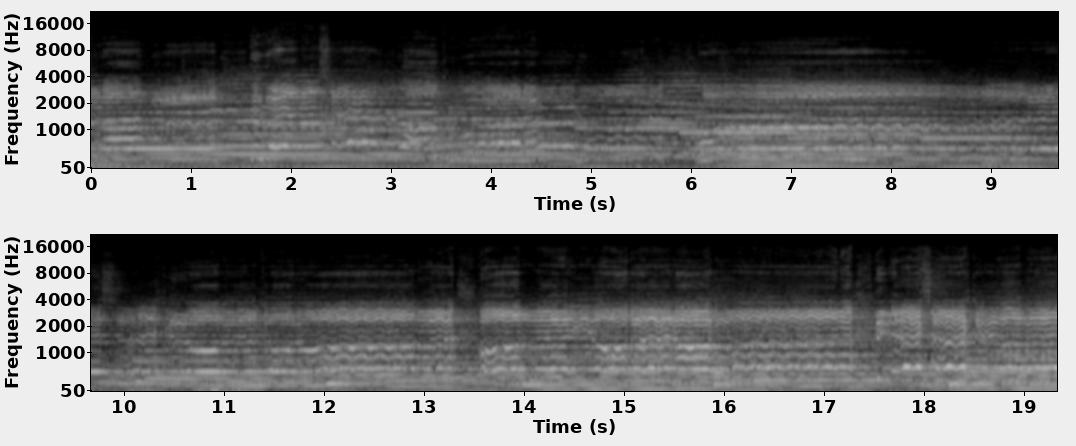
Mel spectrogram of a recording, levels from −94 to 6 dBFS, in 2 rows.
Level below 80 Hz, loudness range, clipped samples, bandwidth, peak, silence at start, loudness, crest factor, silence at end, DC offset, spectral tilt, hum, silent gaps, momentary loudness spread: -52 dBFS; 8 LU; under 0.1%; 15.5 kHz; -12 dBFS; 0 s; -31 LUFS; 20 dB; 0 s; under 0.1%; -5.5 dB/octave; none; none; 12 LU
